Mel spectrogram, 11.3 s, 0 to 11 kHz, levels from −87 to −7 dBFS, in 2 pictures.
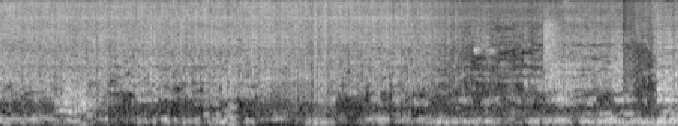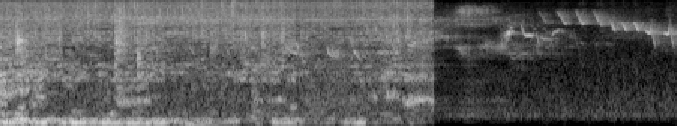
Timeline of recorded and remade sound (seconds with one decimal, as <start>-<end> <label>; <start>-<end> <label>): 0.0-2.2 recorded; 2.2-2.8 remade; 2.8-9.1 recorded; 9.1-9.9 remade; 9.9-11.3 recorded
